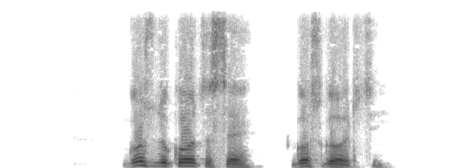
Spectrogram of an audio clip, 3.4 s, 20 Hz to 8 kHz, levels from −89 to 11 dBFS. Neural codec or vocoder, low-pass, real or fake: none; 7.2 kHz; real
